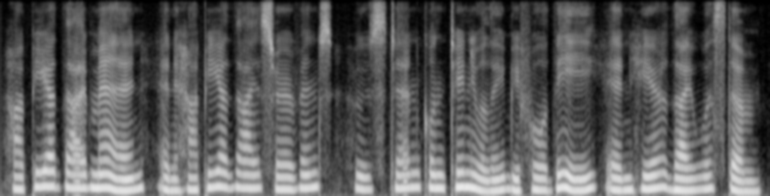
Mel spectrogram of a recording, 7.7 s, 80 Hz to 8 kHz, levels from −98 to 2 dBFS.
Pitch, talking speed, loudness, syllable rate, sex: 190 Hz, 140 wpm, -14 LUFS, 4.1 syllables/s, female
